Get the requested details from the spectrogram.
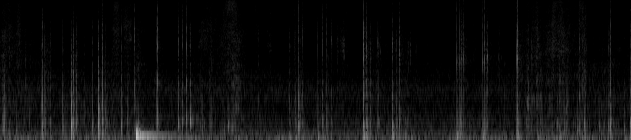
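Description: A white printed cardboard tablet box, medium-sized, hollow and closed, is held close and tapped rapidly with fingertips and nails. This gives a quick, uneven series of soft, hollow clicks and taps, mostly low and dull, with one heavier thump early on that briefly booms.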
